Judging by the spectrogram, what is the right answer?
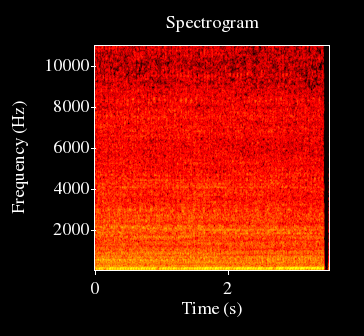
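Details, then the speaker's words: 2008 BMW 116i E81 1.6 petrol with engine light and code 29D0: uneven lumpy low throb at idle rather than a smooth hum; rough running, misfire suspected but not confirmed before scanning. "he sounds really be rough he definitely does it definitely sounds a little rough not sure if is gonna be misfiring but"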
